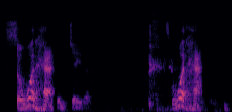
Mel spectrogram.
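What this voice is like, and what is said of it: Imitates another person's voice, scolding tone. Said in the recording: “my best Will Smith impersonation ... It sounded like me scolding my child after receiving like a phone call from school”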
